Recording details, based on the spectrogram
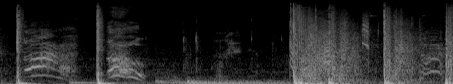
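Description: Gunfire in The Last of Us comes as several sharp, loud single shots spaced about a second apart. Game noises and groans fill the gaps, and voices talk in between.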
